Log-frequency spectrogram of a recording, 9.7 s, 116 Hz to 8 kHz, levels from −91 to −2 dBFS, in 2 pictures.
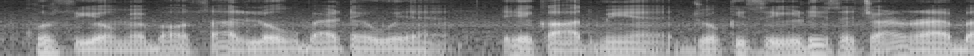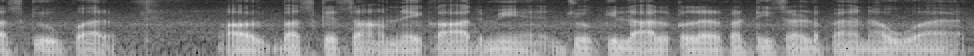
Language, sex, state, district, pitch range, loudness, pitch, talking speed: Hindi, male, Goa, North and South Goa, 65-70 Hz, -22 LUFS, 65 Hz, 230 wpm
